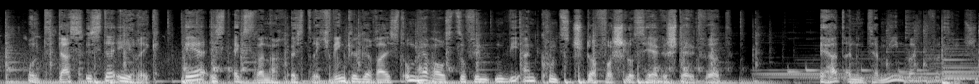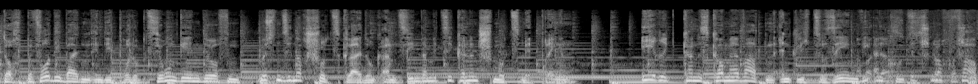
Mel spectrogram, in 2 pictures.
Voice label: german voice over male narrator

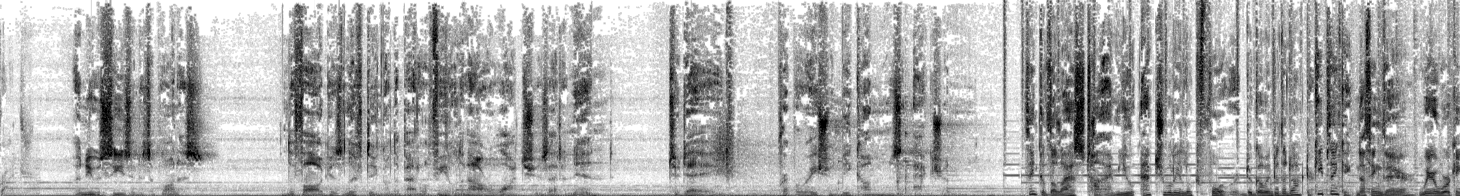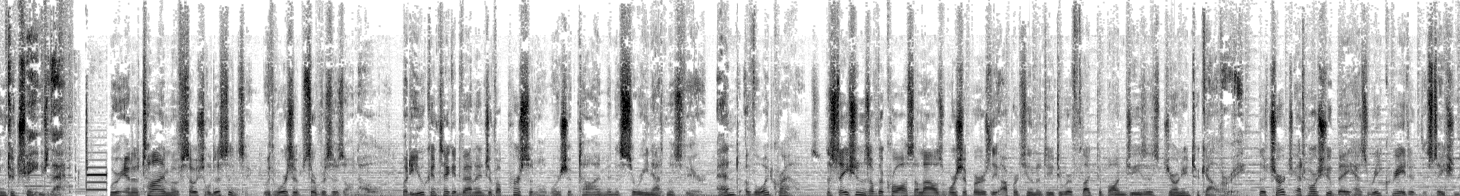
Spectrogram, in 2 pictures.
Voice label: english american voice over male

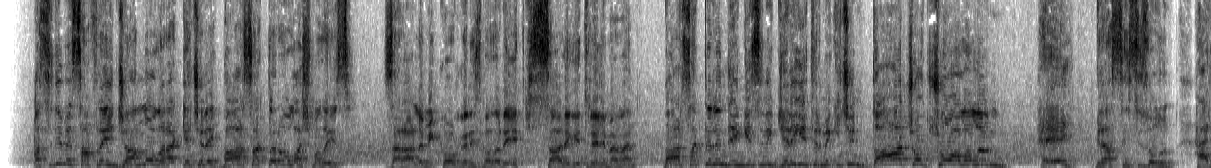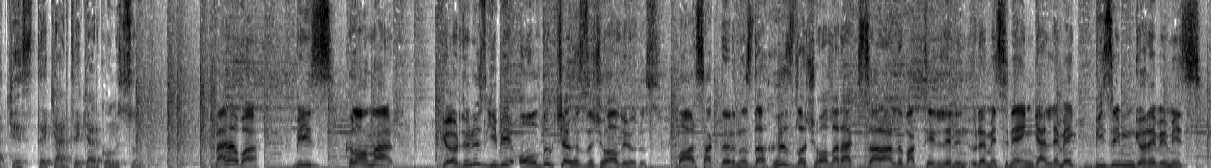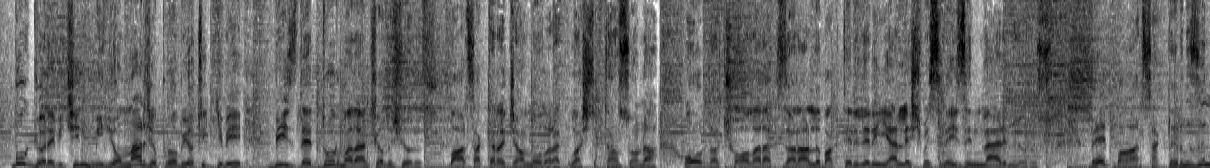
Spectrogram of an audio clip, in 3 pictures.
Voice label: elearning; probiyotik klonlar

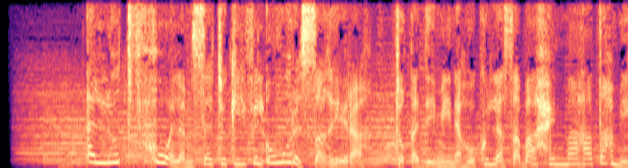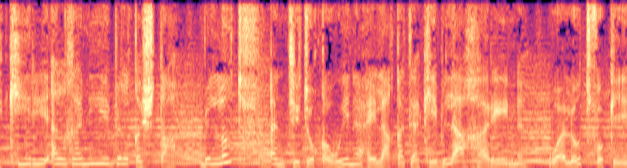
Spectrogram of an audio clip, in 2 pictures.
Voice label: arabic voice over female commercial

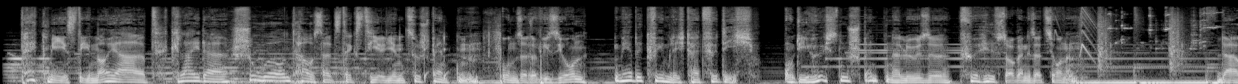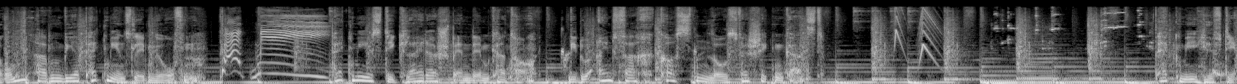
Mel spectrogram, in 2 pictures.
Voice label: german voice over male narrator

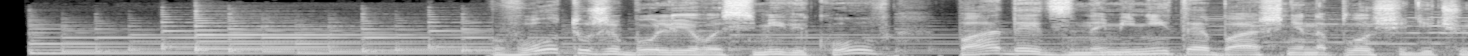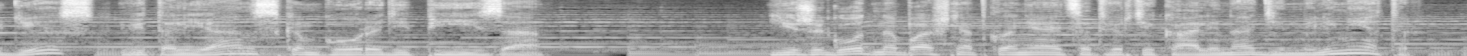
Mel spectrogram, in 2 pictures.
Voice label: russian voice over male documentary

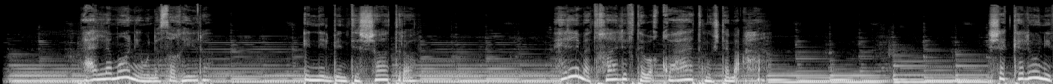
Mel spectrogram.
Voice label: arabic voice over female elearning

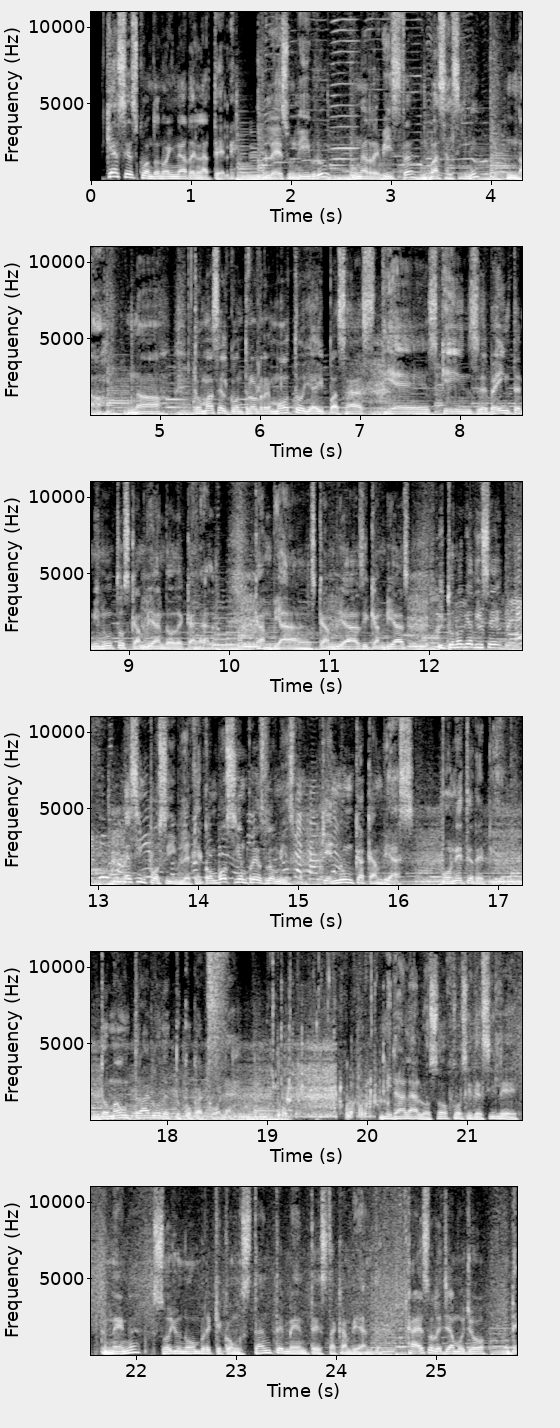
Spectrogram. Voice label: spanish voice over male commercial

